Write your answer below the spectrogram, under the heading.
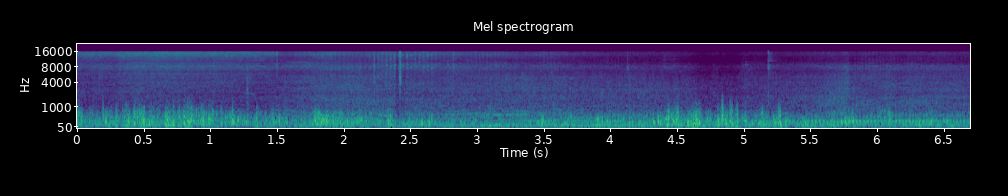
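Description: Wind rumbling on the microphone of a camera on a moving bicycle, mixed with the steady noise of road traffic.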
